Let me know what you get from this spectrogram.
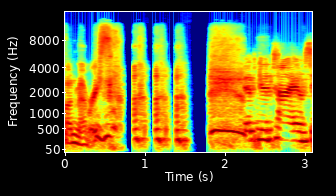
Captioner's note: laughs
